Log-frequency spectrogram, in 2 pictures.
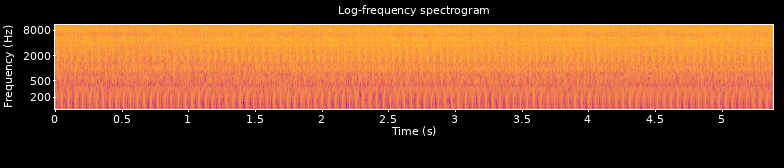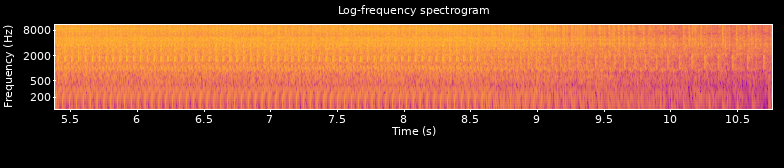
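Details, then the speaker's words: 1970s Sears Suburban SS16 garden tractor swapped to a Lombardini diesel: steady heavy clatter slows and drops off climbing a hill in third gear high, engine bogging under load; owner may raise the rpm. "you could hear it in third gear really bogging third gear High really bogging on that Hill pulled up it in second"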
